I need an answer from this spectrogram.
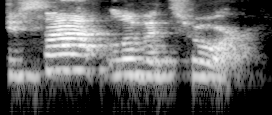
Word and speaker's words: Toussaint Louverture: It is Toussaint Louverture. I'll spell it for you.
